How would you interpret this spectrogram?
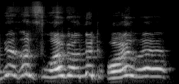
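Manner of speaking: very high, loud mock shriek; panicked yell. Telling sister about the slug prank, panicked shriek. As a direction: blurt it out in exaggerated terror.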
